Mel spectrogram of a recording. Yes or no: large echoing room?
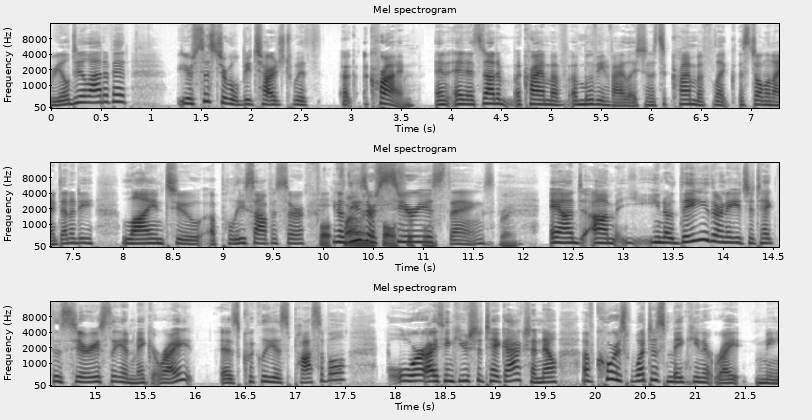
no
